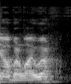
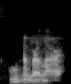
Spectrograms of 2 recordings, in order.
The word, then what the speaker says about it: Aberlour: I'd say Aberlour. Aberlour. Aberlour. Used to drive through there every day to get to Dulhuan. So good. It's a beautiful part of the world. Rhymes with sour.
